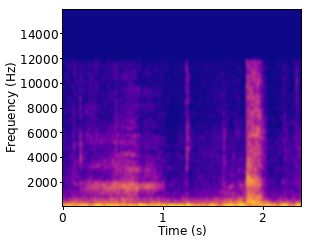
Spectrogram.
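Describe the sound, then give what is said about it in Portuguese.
A single sharp, loud sneeze bursts out near the end, put down to heat and air conditioning, over a steady low rumble that runs through the whole recording. “saúde, todo mundo, saúde. todo mundo ouviu.”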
